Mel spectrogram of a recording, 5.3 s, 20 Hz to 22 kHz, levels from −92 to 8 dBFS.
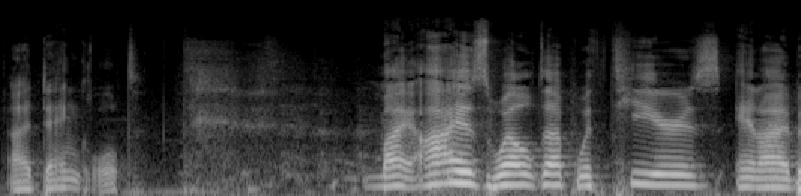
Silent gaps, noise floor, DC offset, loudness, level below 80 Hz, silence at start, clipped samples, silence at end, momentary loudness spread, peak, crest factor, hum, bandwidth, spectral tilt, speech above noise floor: none; -49 dBFS; under 0.1%; -22 LUFS; -48 dBFS; 0.05 s; under 0.1%; 0 s; 20 LU; -4 dBFS; 18 dB; none; 13 kHz; -6.5 dB/octave; 26 dB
